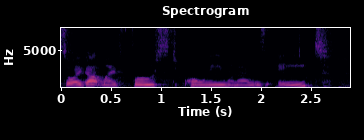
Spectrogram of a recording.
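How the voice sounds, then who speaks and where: A woman speaking with music in the background. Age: 60s. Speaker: founder of a draft horse rescue and farmer. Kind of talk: interview. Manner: many fillers and restarts.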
